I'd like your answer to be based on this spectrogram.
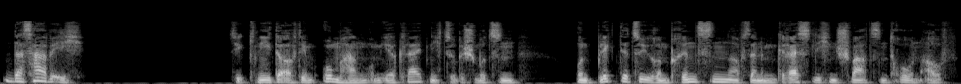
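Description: Low, husky male audiobook narrator. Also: moderate pace, no echo, highs cut off. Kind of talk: scripted narration.

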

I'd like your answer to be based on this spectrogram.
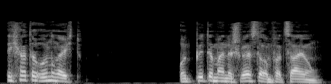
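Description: Audiobook: man as unsure young girl, raised voice, halting. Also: fairly high pitch, animated, slightly rough, no room sound, muffled recording, voice pushed up. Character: tomboyish young noble girl, hesitant.

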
